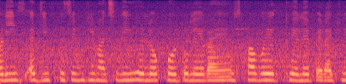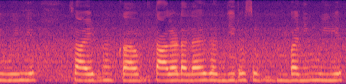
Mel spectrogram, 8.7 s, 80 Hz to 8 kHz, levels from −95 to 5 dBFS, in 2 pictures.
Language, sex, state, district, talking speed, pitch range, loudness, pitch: Hindi, female, Uttarakhand, Uttarkashi, 200 wpm, 220-230 Hz, -17 LUFS, 225 Hz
